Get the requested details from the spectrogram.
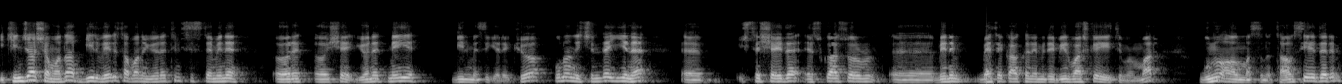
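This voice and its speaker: The man's lively intonation and moderate pace come through over a quiet background. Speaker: software instructor. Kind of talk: live Q&A answers. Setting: video call. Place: home room. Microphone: earbuds.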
